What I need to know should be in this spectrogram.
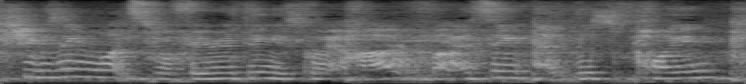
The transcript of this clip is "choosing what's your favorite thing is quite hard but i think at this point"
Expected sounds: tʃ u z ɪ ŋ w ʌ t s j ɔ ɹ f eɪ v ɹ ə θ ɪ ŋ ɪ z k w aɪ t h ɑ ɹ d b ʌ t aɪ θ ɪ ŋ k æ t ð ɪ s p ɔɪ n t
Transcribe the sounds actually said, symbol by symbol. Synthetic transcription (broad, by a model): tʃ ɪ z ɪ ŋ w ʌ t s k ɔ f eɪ ɹ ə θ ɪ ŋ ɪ s k w aɪ t h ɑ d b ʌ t aɪ θ ɪ ŋ k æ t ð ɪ s p ɔɪ n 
